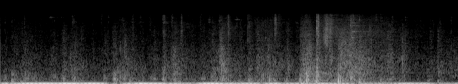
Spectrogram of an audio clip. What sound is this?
Horse Gallop & Stop In Dirt
The horse trainer had their horse gallop from a distance, then brake suddenly, when close to the mic.
brake, Gallop, Horse, stop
